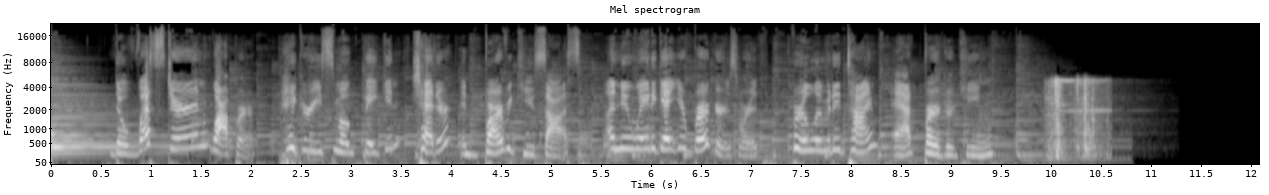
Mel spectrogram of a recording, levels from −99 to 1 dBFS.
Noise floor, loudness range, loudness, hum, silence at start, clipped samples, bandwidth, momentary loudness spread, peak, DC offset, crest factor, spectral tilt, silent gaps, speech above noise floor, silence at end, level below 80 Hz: -66 dBFS; 3 LU; -22 LUFS; none; 0 s; under 0.1%; over 20 kHz; 14 LU; -4 dBFS; under 0.1%; 20 dB; -3 dB/octave; none; 43 dB; 1.45 s; -44 dBFS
